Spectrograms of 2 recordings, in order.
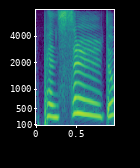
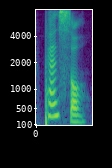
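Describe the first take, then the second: First: The last syllable has a full Korean-style vowel. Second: The last syllable is reduced, English-style. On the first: The speaker calls it wrong. "펜슬도 뭐 알아는 듣겠지만" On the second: The speaker calls it right. "그거보다 pencil"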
